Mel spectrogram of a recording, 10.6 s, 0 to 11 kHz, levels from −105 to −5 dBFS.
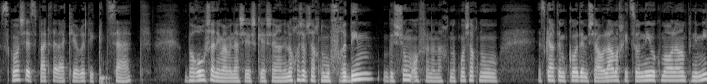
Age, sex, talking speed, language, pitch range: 30-49, female, 165 wpm, Hebrew, 150-180 Hz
